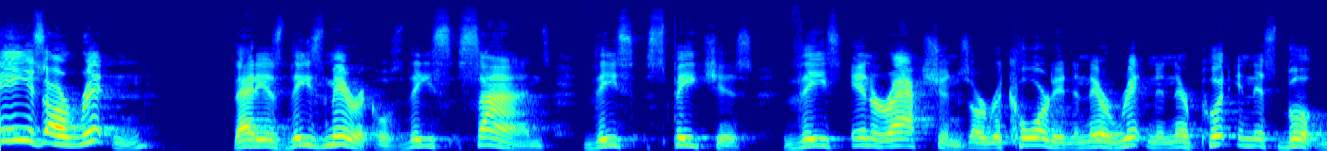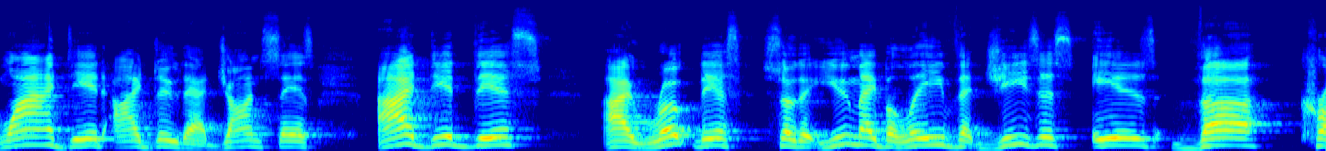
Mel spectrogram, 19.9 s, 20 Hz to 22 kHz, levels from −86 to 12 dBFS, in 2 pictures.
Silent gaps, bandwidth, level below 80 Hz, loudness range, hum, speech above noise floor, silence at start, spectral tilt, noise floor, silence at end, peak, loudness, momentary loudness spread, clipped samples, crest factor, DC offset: none; 15.5 kHz; under -90 dBFS; 5 LU; none; 55 dB; 0 s; -4.5 dB/octave; -85 dBFS; 0 s; -8 dBFS; -30 LUFS; 15 LU; under 0.1%; 22 dB; under 0.1%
